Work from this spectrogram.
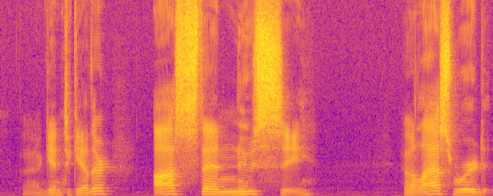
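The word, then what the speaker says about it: ἀσθενοῦσι: In the last line, the words are pronounced asthenousi. Again, together, asthenousi.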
